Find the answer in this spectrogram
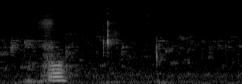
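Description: A few faint drips of water falling into a water tank, heard as soft ticks over a low background.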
